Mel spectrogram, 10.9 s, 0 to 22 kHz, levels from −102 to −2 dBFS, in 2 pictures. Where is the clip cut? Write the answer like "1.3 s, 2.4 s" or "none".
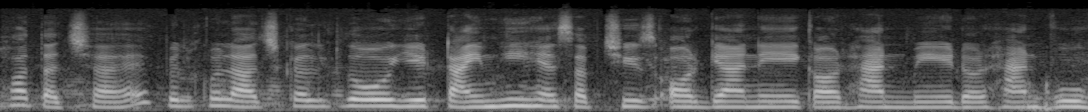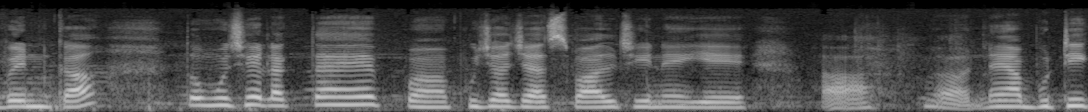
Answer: none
